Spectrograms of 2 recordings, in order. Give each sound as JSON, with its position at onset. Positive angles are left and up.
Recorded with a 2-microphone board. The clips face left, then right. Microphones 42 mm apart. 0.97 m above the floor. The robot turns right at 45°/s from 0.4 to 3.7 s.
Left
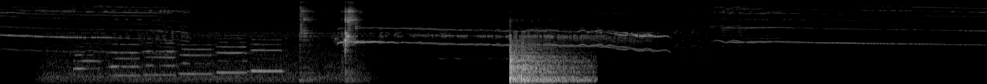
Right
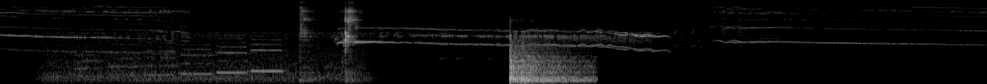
{"t": 0.7, "sound": "a flute", "azimuth_deg": 70}
{"t": 3.0, "sound": "a splash", "side_deg": 10}
{"t": 5.1, "sound": "a door slam", "side_deg": 35}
